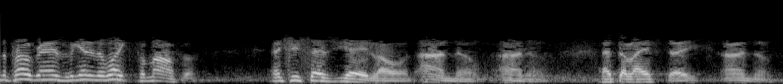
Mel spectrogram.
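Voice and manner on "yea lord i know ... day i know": accepting. Acted. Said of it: "And she's accepting".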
